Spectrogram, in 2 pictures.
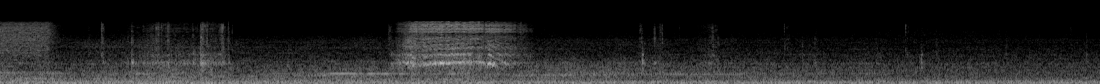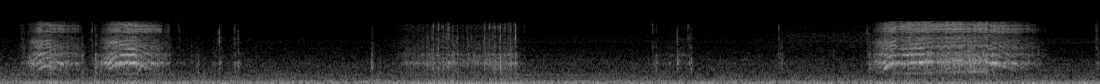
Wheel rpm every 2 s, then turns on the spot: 10, 10, 50, 0, 0, 10, 20, 10, 10, 10, 70.
0-2 12-16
